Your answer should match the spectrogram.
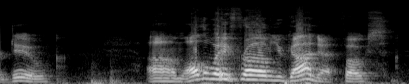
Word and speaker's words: Uganda: Uganda, that's how I say it. That's how the locals say it.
